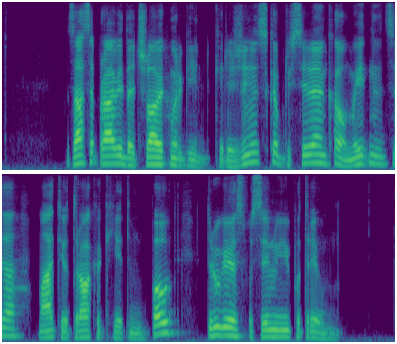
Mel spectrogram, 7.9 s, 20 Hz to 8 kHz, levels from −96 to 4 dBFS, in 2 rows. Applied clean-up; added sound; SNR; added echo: neural diffusion model UNIVERSE++.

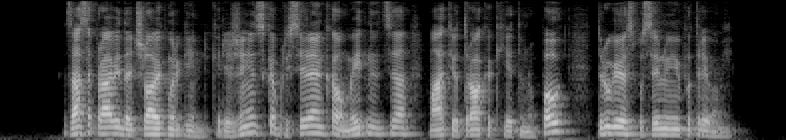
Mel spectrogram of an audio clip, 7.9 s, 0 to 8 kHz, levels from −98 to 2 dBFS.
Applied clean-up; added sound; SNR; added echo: neural mask model Resemble Enhance denoiser.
